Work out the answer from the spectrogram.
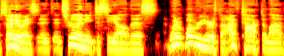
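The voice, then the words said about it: Scratchy voice. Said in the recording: “My voice is scratchy.”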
